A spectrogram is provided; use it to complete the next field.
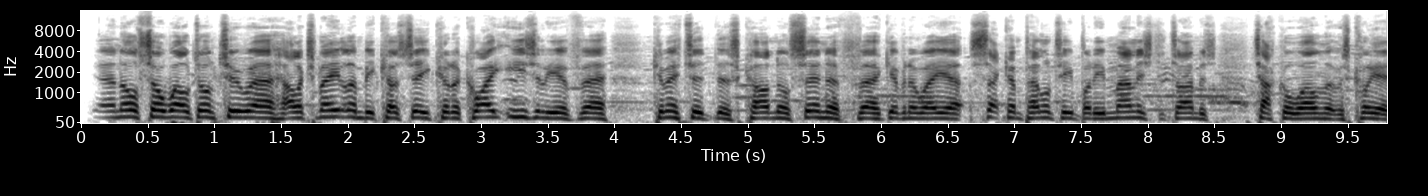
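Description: Through noticeable background noise, a high-pitched man talks at a very fast pace with fairly even intonation. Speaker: co-commentator and match analyst. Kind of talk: live co-commentary, reacting to play. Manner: relaxed, conversational with filler 'uh'; measured and explanatory.

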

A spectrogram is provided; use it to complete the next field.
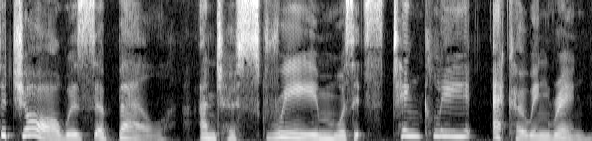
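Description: A natural reading voice delivers the text with lively intonation.

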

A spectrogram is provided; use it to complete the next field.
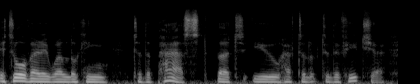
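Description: A man speaks with a Manx accent in a dark, mellow tone that is somewhat breathy. His pitch variation is ordinary. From Isle of Man. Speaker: filmmaker and broadcaster. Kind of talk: radio interview.

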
